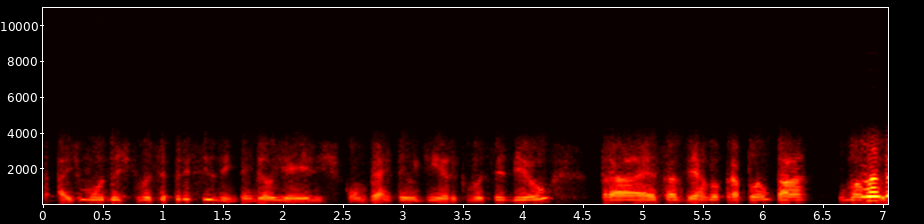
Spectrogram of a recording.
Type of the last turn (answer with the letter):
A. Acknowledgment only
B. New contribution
B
